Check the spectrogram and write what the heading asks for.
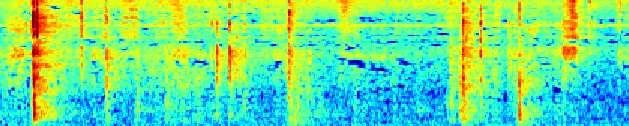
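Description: Handling noise: a few light clicks and taps as a small glass nail polish bottle is pulled out of its cardboard tray insert, the loudest just after the start.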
